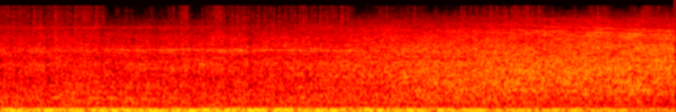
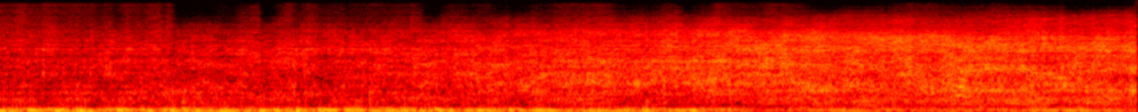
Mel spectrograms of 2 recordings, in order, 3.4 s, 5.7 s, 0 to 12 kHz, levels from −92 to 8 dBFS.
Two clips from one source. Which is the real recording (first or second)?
first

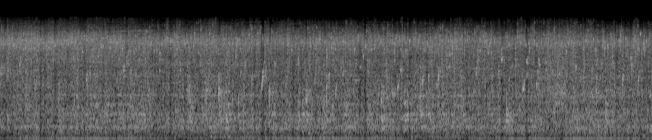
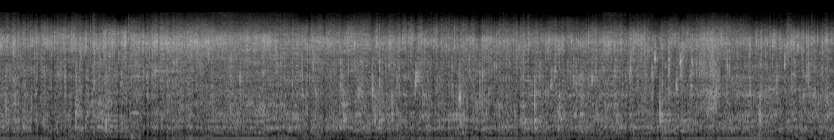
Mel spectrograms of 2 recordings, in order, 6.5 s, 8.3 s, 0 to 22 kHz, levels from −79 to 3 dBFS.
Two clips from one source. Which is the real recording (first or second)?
first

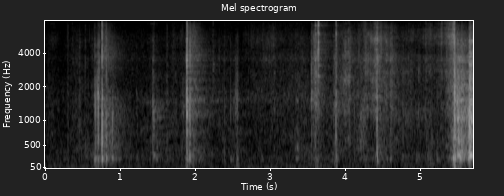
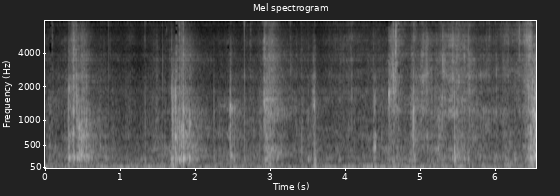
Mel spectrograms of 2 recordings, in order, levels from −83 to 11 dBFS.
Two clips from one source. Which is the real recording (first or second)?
first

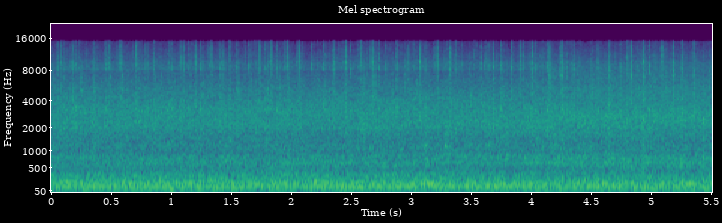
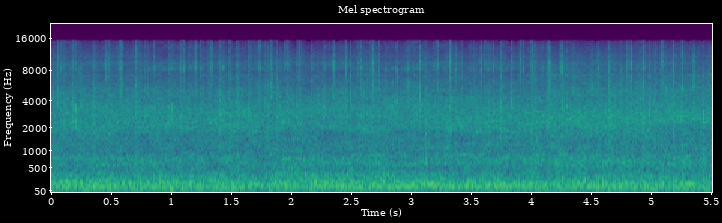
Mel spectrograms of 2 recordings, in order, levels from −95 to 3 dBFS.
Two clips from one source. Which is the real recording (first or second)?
first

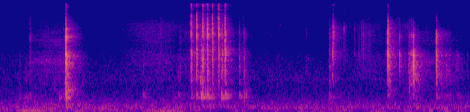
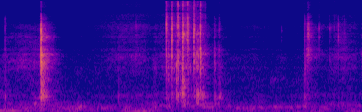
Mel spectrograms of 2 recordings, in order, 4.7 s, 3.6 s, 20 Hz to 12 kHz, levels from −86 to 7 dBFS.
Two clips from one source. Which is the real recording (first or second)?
first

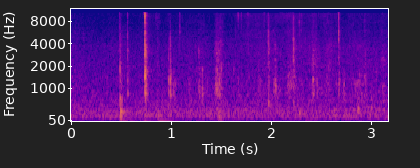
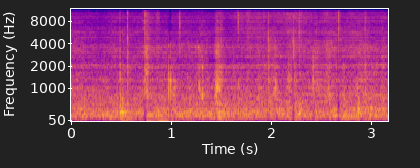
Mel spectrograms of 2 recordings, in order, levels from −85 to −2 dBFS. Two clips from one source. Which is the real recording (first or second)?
first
